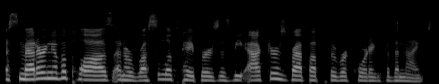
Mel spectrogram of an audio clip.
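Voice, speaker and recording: A woman's voice: mid-range voice, fast, dry recording. A woman narrating a radio play and hosting its livestream over a video call. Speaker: narrator and host. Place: indoors on a group video call.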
